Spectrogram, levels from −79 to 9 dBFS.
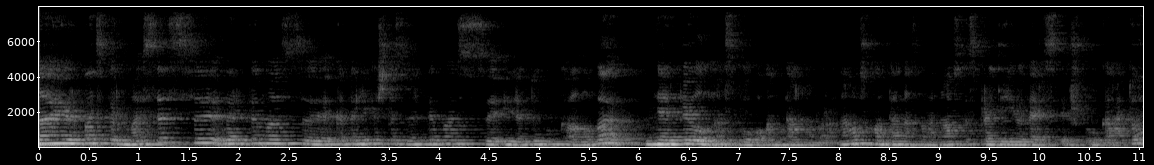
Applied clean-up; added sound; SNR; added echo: none; none; none; reverberation time 0.9 s.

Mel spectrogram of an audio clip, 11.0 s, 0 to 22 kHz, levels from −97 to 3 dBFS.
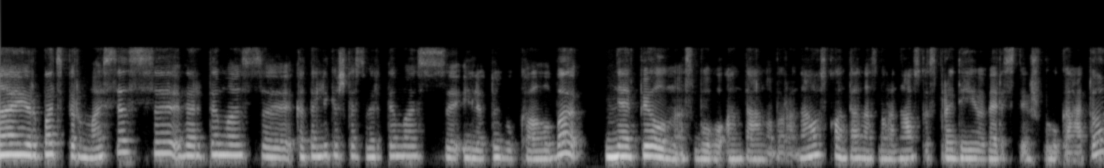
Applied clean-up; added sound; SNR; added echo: none; none; none; none.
